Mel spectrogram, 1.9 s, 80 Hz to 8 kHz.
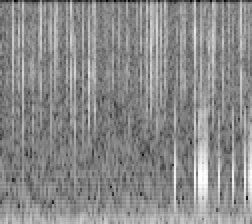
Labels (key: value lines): label: biophony, knock croak
recorder: SoundTrap 300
